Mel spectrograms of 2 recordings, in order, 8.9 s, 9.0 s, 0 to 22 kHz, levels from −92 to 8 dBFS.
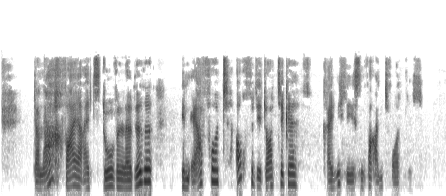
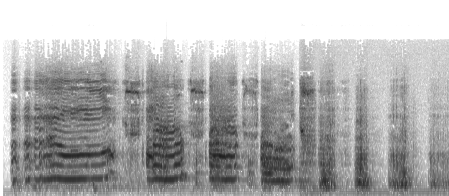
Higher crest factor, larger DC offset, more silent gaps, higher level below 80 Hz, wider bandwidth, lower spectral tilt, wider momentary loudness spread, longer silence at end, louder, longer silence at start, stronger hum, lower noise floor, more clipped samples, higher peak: about the same, 18 dB vs 14 dB; neither; neither; second, -60 dBFS vs -50 dBFS; second, 8 kHz vs 9.4 kHz; second, -3.5 dB/octave vs -5.5 dB/octave; about the same, 16 LU vs 14 LU; first, 0.5 s vs 0 s; second, -18 LUFS vs -13 LUFS; second, 0.05 s vs 0.2 s; neither; first, -38 dBFS vs -32 dBFS; neither; about the same, 0 dBFS vs 0 dBFS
